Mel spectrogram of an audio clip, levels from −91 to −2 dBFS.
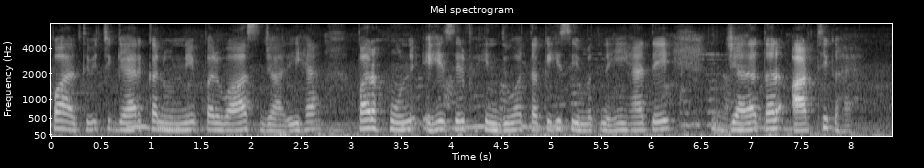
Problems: continuous background conversations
